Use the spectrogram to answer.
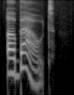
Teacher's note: The stress is on the second syllable about. Because the first syllable is unstressed, that letter a turns into a lazy schwah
